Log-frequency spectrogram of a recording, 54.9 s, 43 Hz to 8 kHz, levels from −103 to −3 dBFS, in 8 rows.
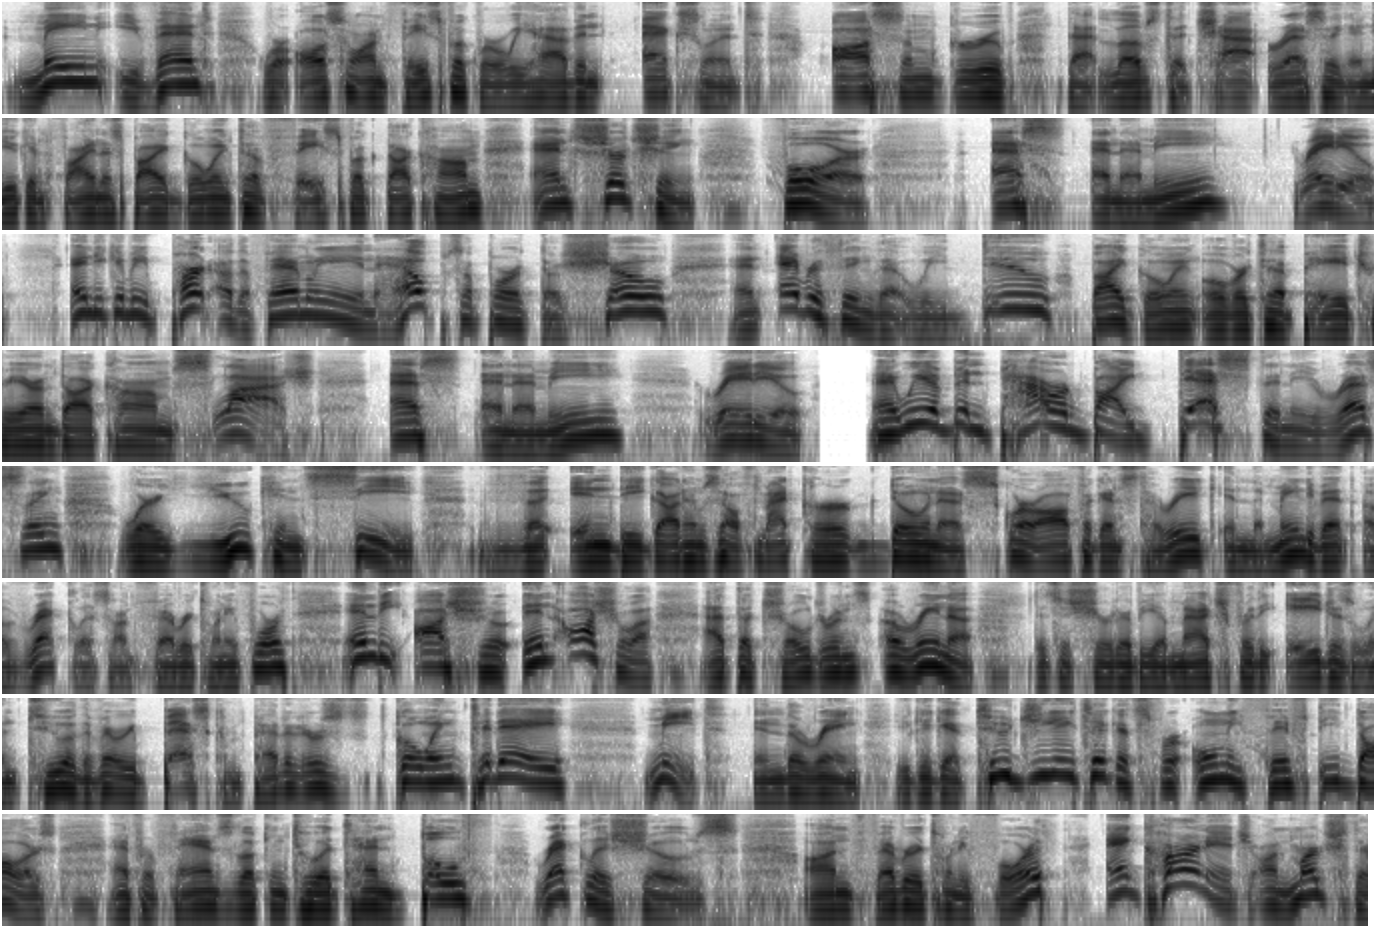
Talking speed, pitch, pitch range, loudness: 160 wpm, 115 Hz, 100-150 Hz, -19 LUFS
